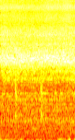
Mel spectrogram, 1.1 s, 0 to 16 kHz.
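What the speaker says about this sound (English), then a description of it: "Start pushing steam out through our exhaust." Steam hissing from the exhaust of an LNER K1 2-6-0 locomotive in Train Simulator Classic, a steady broad hiss held evenly throughout with faint low rumble beneath.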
